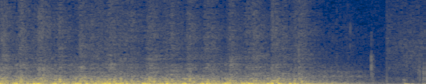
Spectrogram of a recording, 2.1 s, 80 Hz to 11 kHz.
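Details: 1999 Johnson 200 hp carbureted outboard on a bass boat, cold start at about 70°F after not being run for a while, cranked with quarter throttle: runs steady and strong with a quick rhythmic beat, then shuts off cleanly; normal.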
